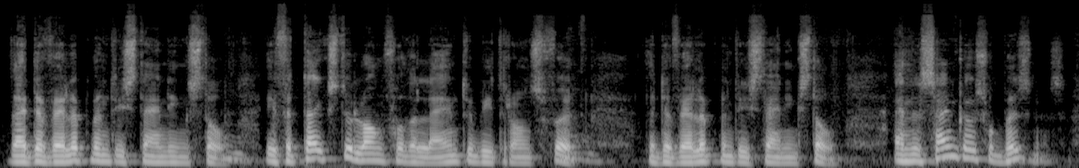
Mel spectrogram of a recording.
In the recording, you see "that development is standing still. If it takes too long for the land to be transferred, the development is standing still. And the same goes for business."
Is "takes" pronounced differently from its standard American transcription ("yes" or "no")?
no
